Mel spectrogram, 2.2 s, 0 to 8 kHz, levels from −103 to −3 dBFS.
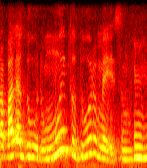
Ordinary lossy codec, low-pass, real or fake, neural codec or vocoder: Opus, 16 kbps; 7.2 kHz; real; none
